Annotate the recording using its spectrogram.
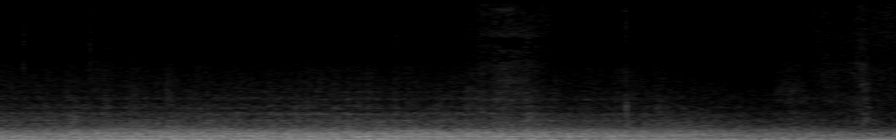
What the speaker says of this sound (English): Hey, there, one train goes one way, one goes the other.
